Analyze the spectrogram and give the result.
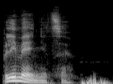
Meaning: female equivalent of племя́нник (plemjánnik): niece
- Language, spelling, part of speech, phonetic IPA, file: Russian, племянница, noun, [plʲɪˈmʲænʲːɪt͡sə], Ru-племянница.ogg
